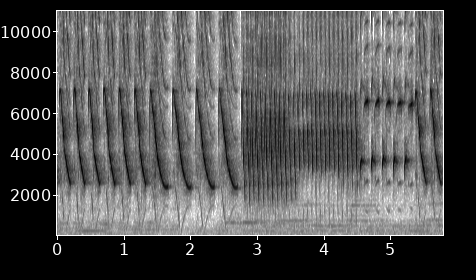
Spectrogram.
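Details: Caged canary singing a long continuous song for tutoring young birds: runs of quick descending whistled sweeps, then a dense buzzy trill, then fast metallic chattering notes, all high-pitched with no other sounds.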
